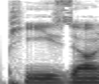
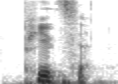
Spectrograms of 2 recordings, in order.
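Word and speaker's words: pizza: ژانر ژانر شماره ۸ پیزا نیست به هیچ وجه حتی اگه توی فونتیک نگاه کنید صدای سه هست پیتس تی رو کامل داریما پیتز پیتز و شماره نه هم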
